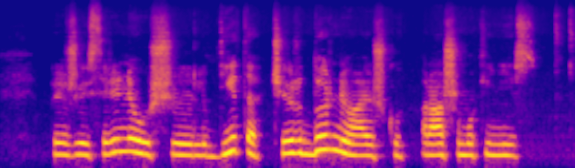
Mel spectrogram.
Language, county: Lithuanian, Vilnius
